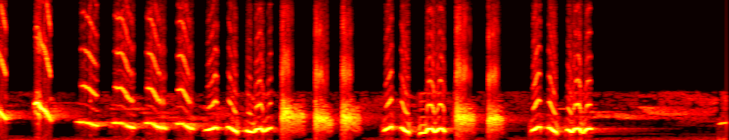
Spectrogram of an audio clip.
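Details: White-rumped shama song used as a lure to make caged birds sing: rapid run of descending whistles, then bright rising and falling warbled notes, fast and varied, ending in a fading echo.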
